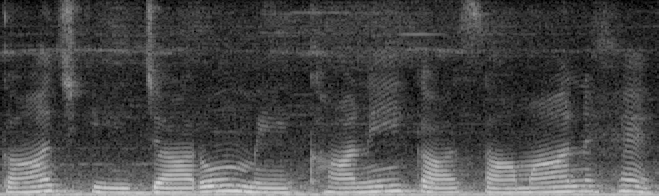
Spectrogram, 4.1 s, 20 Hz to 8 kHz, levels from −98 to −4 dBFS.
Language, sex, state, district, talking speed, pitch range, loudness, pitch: Hindi, female, Uttar Pradesh, Varanasi, 115 wpm, 90-115 Hz, -27 LUFS, 100 Hz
